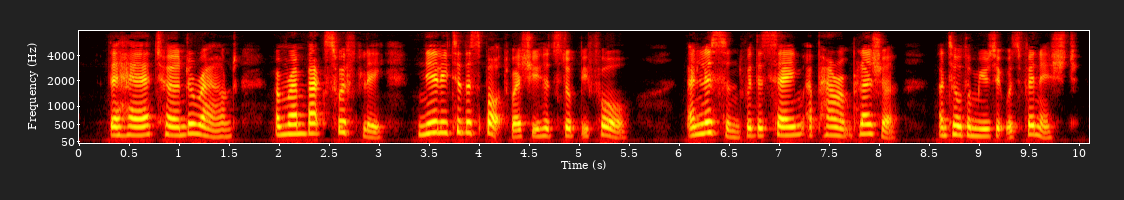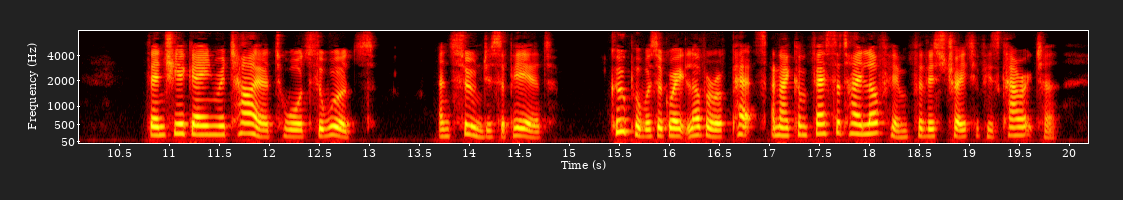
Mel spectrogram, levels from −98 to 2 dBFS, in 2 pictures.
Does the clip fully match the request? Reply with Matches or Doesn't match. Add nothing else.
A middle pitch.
Doesn't match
